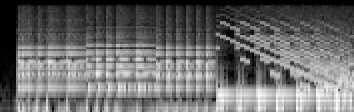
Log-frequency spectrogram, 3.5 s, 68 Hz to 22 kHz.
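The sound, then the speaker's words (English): Chiptune music and effects from the 1985 Namco arcade game Motos, on M6809 hardware with a custom sound chip. Buzzy held tones step through a short melody, then rapid cascading descending runs take over. Loud and alone, with no voices. “This game, kids, I chose it, and it's called Motos, or Motos, from Namco 1985.”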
